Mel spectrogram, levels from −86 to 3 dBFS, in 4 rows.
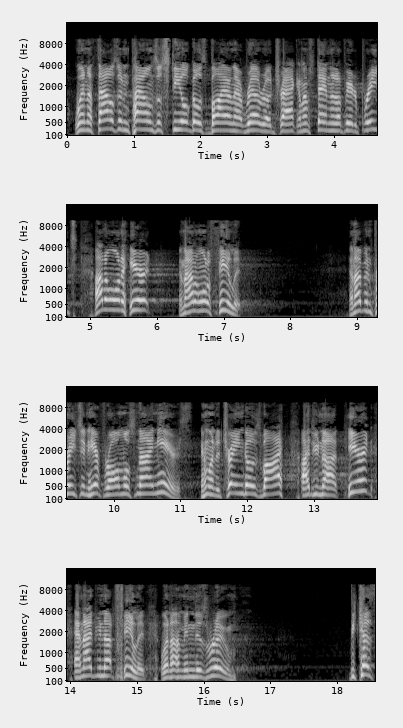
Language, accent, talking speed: English, American, 205 wpm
